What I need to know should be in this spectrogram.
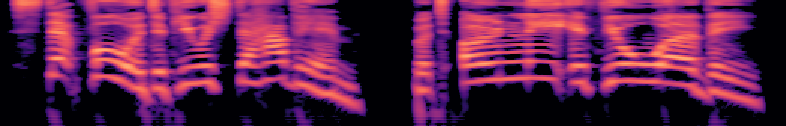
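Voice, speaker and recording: Man voicing a theatrical young mage, swooping pitch. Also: big pitch swings, moderate pace, fairly bright tone, no echo, clean studio sound, exaggerated voice. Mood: grand, showy. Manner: theatrical, grand announcing. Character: showy, smirking young male game mage.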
